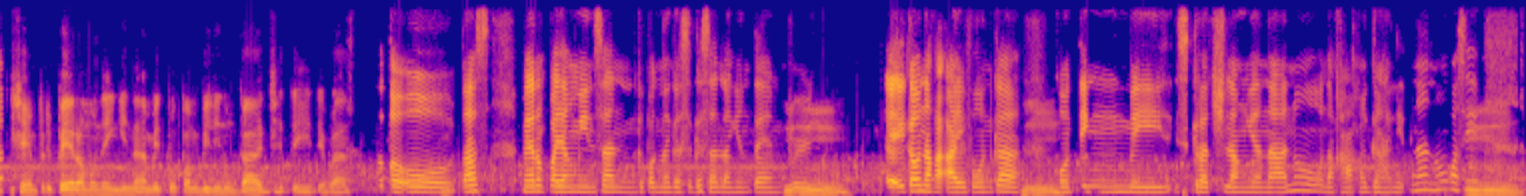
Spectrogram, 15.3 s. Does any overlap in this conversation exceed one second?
No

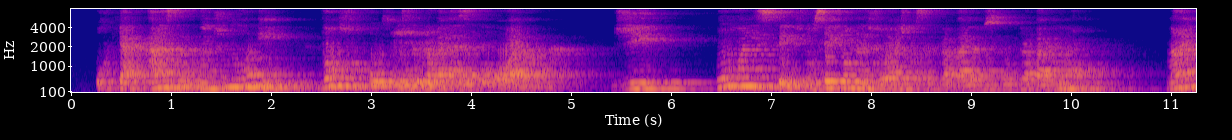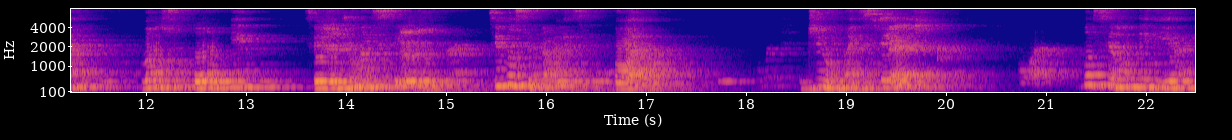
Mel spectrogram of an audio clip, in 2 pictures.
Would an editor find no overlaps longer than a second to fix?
No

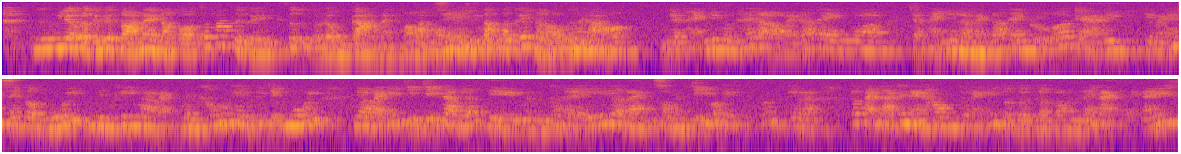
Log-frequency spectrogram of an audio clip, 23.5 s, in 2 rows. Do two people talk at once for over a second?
Yes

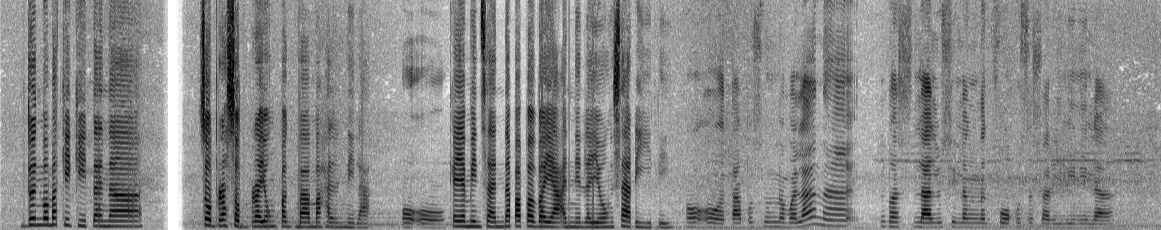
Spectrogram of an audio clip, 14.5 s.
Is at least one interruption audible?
No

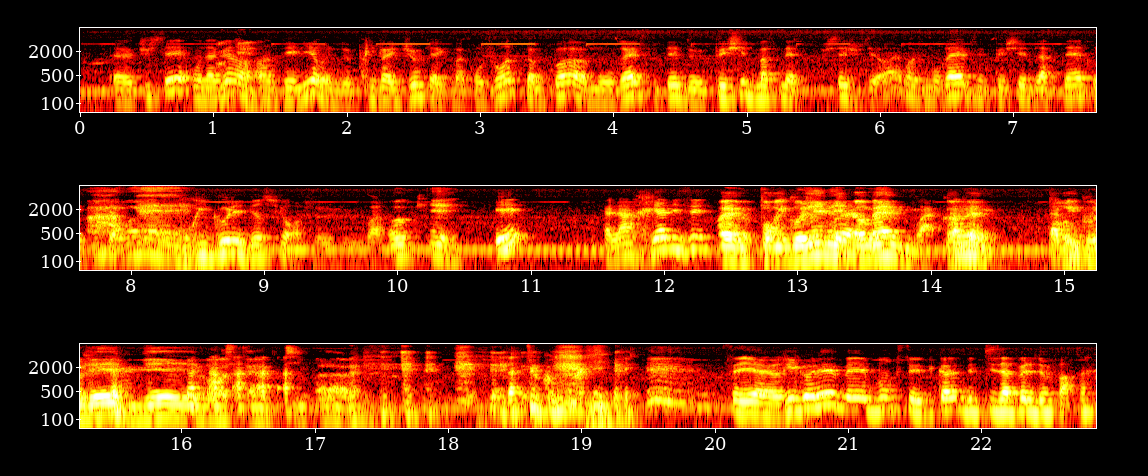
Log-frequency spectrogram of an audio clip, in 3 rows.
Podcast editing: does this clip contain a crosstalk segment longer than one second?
Yes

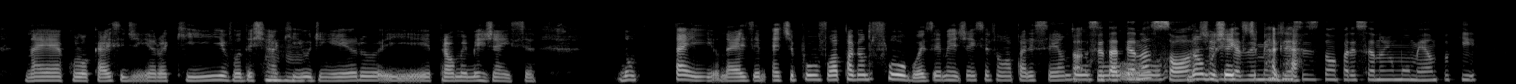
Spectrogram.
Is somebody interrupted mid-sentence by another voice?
Yes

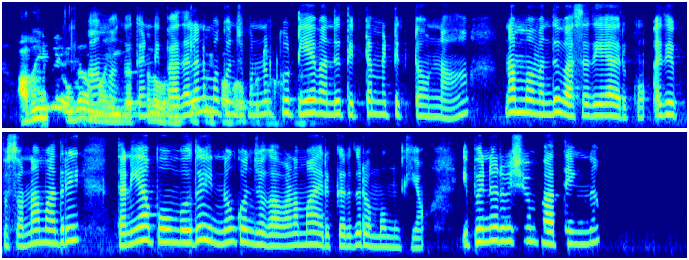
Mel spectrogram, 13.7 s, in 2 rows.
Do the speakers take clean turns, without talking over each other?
No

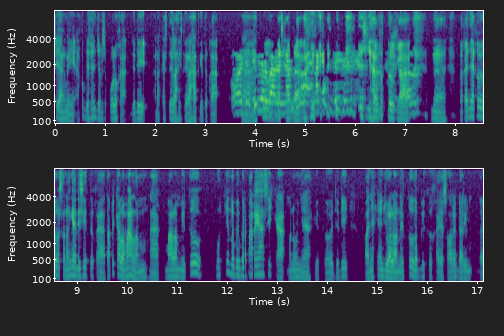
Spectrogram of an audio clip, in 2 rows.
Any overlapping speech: Yes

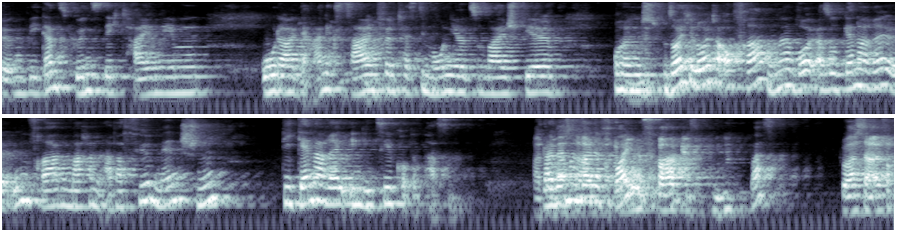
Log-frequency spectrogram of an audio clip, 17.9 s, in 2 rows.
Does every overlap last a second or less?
No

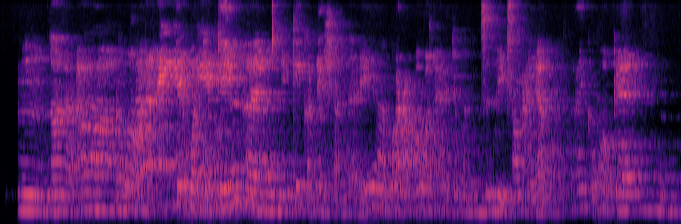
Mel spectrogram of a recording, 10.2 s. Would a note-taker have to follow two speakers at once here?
Yes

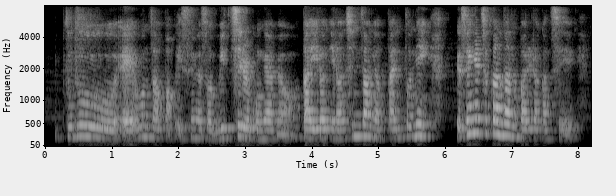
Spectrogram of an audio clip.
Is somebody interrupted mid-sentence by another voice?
No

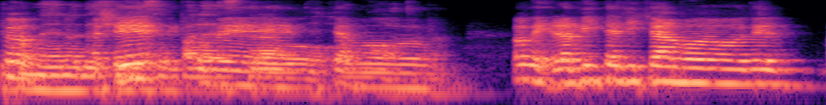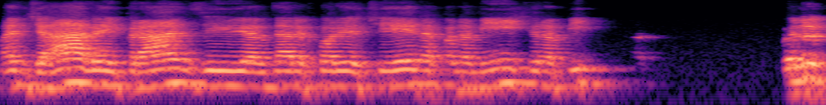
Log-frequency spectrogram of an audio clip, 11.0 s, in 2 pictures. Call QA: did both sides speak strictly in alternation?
No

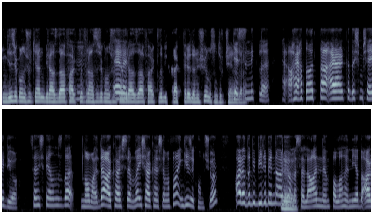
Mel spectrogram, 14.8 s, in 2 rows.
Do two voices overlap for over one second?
No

